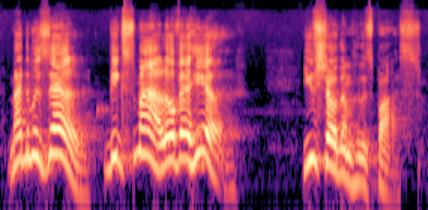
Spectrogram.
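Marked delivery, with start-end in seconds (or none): 0.1-2.2 put-on high-pitched French-accented yell; French accent, pitched way up, hailing a star; French paparazzo. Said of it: "French accent of a paparazzo yelling".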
